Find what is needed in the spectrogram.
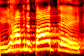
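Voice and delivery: ordinary delivery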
